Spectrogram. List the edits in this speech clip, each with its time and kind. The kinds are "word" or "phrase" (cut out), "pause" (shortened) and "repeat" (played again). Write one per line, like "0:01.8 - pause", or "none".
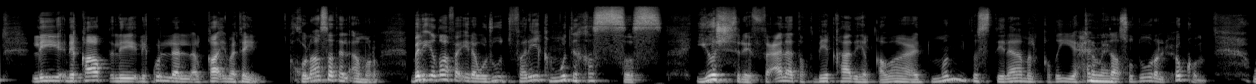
0:02.8 - pause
